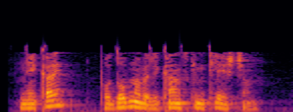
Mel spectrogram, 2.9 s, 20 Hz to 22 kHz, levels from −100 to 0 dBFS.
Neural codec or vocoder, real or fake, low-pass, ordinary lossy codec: none; real; 10.8 kHz; AAC, 16 kbps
